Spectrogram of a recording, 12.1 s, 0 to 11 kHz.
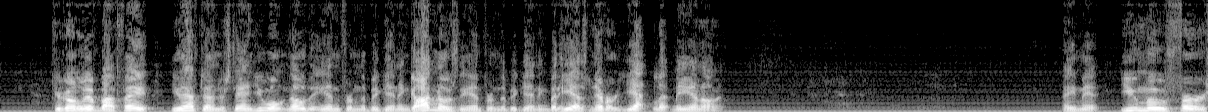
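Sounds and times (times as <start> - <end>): low electrical mains hum: 0.0 - 12.0.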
